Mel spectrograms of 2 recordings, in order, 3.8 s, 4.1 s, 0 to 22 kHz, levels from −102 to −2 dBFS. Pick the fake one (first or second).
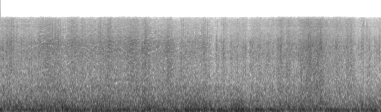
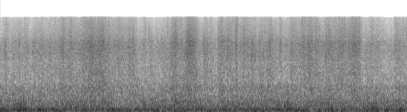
second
